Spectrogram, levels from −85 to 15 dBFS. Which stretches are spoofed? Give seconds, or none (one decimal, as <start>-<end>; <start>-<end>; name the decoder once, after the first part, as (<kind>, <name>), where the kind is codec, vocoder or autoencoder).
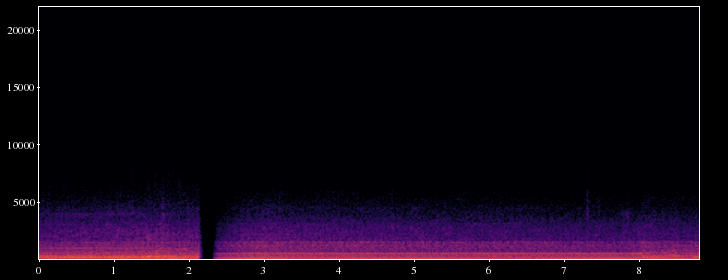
0.0-3.1 (autoencoder, DAC-VAE); 3.7-8.8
